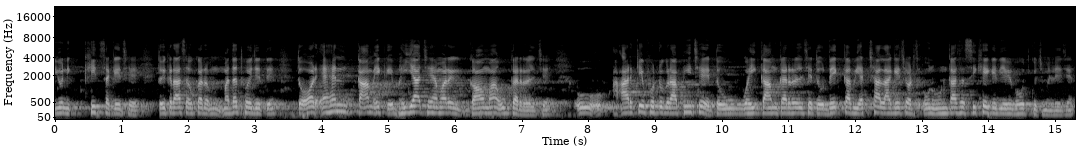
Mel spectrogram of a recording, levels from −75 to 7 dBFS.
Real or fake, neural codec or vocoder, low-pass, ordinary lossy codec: real; none; none; none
